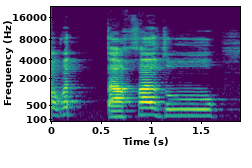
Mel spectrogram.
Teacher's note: تا مشدد ہے، دو مرتبہ پڑھا جائے گا، ایک واو کے ساتھ ملا کر پڑھا جائے گا، واتخذوا، اور ایک اپنی حرکت کے ساتھ ملا کر پڑھا جائے گا۔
